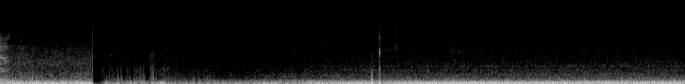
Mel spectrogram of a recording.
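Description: Low steady rumble inside the cabin of a 2002 Buick Park Avenue under acceleration, with engine and road drone building gradually and a brief thump near the start.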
